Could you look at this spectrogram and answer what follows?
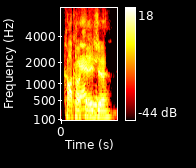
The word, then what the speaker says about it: Caucasia: How do you pronounce? Is it Caucasia? – Caucasia.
